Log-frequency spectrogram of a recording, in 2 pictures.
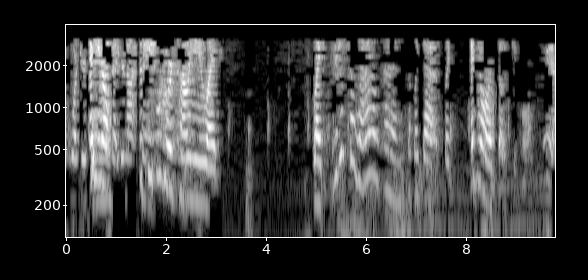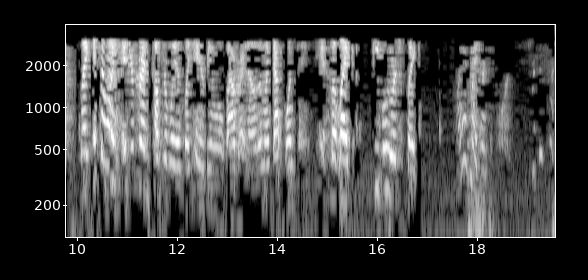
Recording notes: In the car. Car Rides and Conversations.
